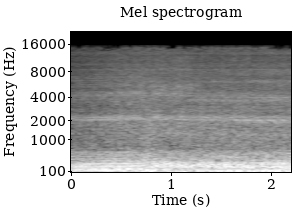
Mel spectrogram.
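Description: A Honda CRF1000L Africa Twin motorcycle engine hums steadily and loudly while riding through a gear change, a continuous low droning rumble with wind noise and no clear clunk or break.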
